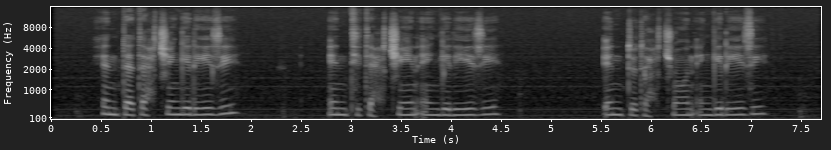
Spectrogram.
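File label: do you speak English, arabic, Iraqi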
